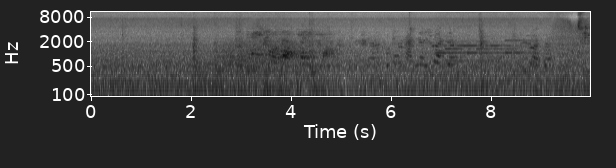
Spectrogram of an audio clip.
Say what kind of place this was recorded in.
subway train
